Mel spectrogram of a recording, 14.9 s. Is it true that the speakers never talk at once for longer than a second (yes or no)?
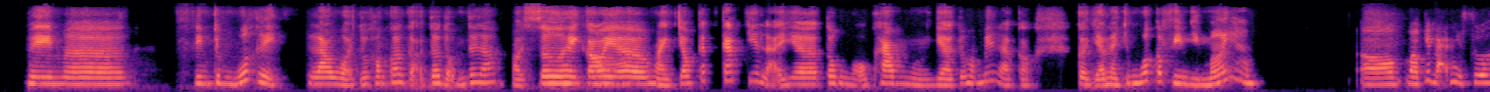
yes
